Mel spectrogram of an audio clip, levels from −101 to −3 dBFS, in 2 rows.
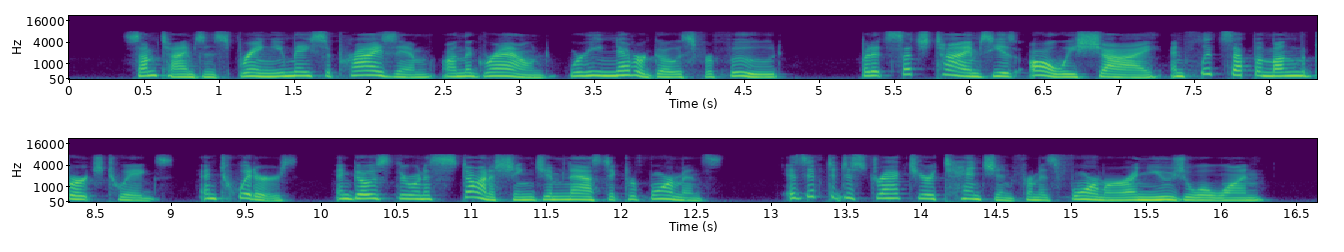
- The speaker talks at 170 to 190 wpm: Yes, average, 185 wpm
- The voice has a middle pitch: No, high, 205 Hz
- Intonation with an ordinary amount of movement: No, wide, 6.6 semitones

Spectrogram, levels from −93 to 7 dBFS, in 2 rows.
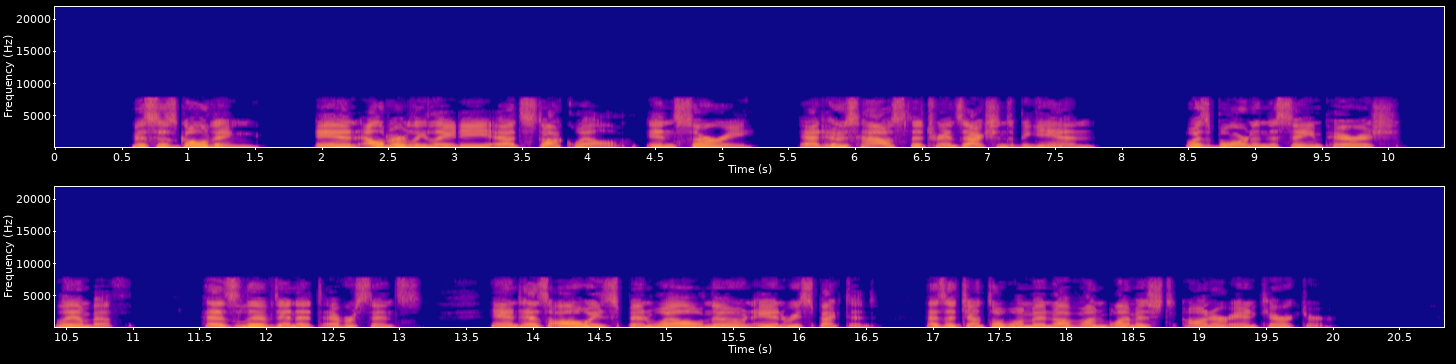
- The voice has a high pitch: No, medium, 145 Hz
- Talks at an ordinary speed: No, slow, 125 wpm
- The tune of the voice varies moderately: No, wide, 5.9 semitones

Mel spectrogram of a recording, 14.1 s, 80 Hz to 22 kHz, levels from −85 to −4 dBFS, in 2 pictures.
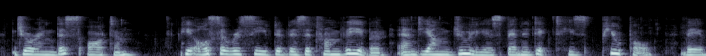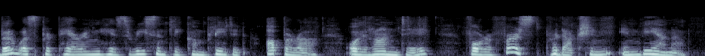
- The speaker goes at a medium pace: No, slow, 130 wpm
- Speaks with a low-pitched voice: No, medium, 175 Hz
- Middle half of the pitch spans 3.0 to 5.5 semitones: Yes, average, 3.4 semitones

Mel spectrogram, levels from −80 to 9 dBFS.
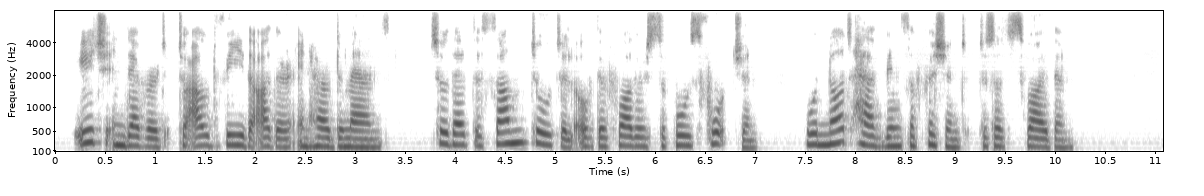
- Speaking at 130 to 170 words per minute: Yes, average, 145 wpm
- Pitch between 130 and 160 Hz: No, high, 190 Hz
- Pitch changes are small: No, average, 3.5 semitones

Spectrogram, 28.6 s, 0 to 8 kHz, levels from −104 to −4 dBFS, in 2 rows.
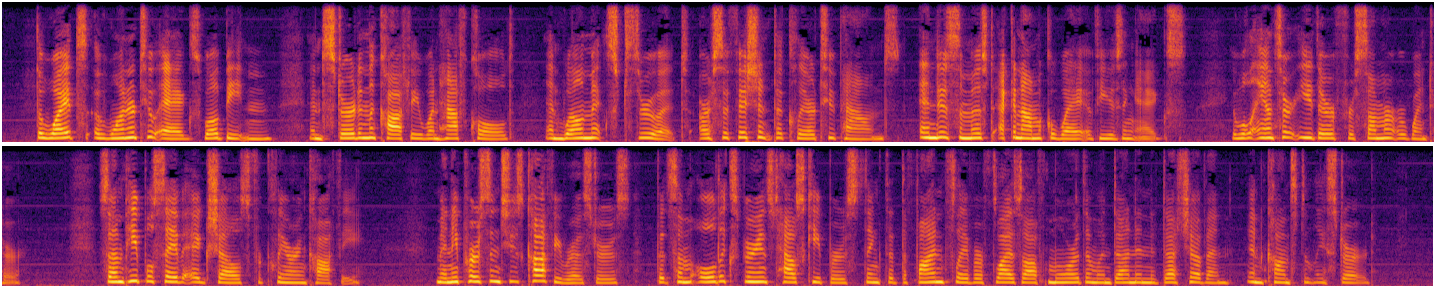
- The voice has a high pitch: Yes, high, 235 Hz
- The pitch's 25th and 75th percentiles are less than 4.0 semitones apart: Yes, average, 3.1 semitones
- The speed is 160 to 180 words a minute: Yes, average, 170 wpm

